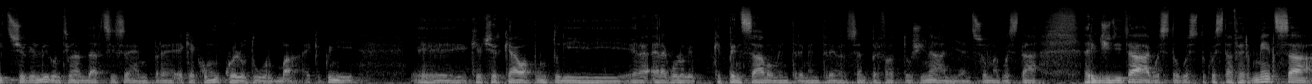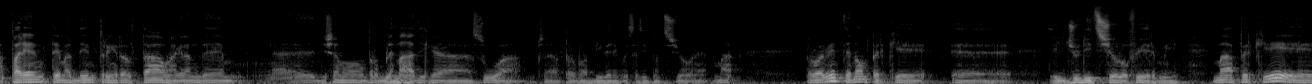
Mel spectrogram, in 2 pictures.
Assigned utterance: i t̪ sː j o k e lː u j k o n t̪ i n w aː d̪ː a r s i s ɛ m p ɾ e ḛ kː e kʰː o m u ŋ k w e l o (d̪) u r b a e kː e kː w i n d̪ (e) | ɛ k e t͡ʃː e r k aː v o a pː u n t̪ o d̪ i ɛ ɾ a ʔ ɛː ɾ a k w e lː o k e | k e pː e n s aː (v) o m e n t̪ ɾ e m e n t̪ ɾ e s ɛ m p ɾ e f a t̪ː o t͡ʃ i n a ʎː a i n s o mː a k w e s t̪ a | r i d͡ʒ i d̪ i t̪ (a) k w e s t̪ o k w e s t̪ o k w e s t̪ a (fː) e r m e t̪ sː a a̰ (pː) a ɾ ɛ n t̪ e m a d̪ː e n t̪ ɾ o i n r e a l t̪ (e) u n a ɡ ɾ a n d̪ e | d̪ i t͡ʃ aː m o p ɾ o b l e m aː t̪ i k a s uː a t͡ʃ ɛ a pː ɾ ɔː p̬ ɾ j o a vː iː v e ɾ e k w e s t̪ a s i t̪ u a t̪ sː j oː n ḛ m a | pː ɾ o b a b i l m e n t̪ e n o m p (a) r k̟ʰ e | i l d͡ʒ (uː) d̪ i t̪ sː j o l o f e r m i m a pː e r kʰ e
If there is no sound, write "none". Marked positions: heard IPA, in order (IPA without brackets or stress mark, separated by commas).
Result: t̪, i, v, a, f, pː, a, e, u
